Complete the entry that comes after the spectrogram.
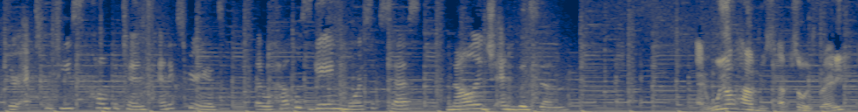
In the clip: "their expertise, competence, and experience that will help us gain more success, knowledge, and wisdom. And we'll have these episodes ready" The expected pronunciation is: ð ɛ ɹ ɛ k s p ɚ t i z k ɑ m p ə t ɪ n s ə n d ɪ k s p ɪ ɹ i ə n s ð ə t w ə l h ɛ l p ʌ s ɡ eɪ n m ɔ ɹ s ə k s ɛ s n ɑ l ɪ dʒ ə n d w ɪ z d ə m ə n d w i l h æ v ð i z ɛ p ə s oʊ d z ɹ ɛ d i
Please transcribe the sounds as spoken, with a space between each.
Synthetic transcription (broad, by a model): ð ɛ ɹ ɛ k s p ɚ t i z k ɑ m p ə t ɪ n s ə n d ɪ k s p ɪ ɹ i ə n s ð ə t w ə l h ɛ l p ʌ s ɡ eɪ n m ɔ ɹ s ə k s ɛ s n ɑ l ɪ dʒ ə n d w ɪ z d ə m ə n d w i l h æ v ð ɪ s ɛ p ə s oʊ d z ɹ ɛ d i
